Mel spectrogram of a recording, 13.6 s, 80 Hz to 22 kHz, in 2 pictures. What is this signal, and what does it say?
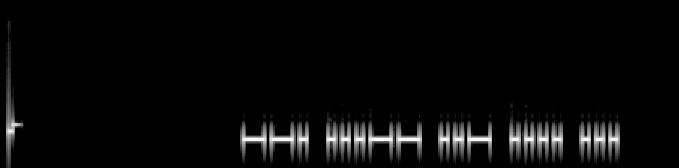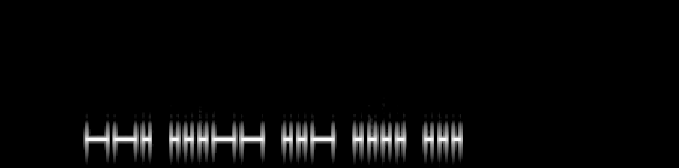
Morse code, heard as a keyed tone, about 17 wpm, 700 Hz. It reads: G3UHS G3UHS
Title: DXCC-100 Call Signs - 5 Characters - Repeated 2x - 17wpm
